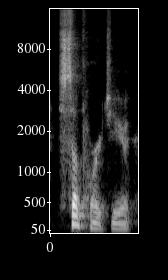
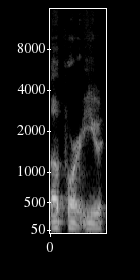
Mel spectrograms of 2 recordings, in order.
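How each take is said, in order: First: The first 's' sound of the word is clear. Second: The first 's' sound of the word is missing. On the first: The speaker calls it right. "Got to enunciate my syllables" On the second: The speaker calls it wrong. "not upport you"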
